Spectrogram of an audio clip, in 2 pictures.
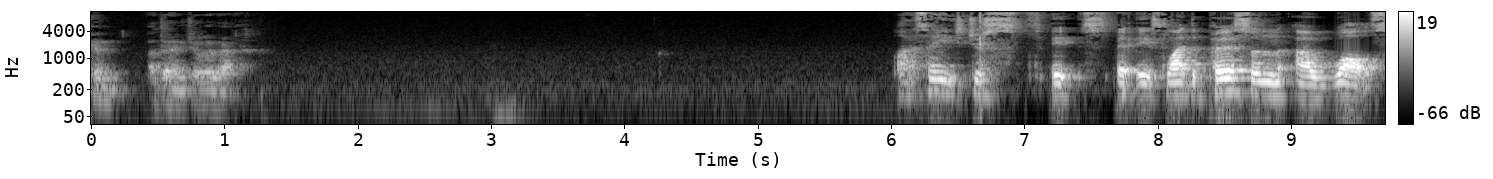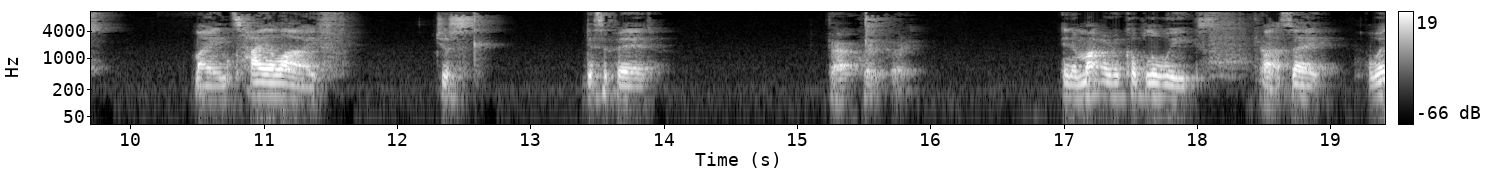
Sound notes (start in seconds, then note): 12.0 clicks fingers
